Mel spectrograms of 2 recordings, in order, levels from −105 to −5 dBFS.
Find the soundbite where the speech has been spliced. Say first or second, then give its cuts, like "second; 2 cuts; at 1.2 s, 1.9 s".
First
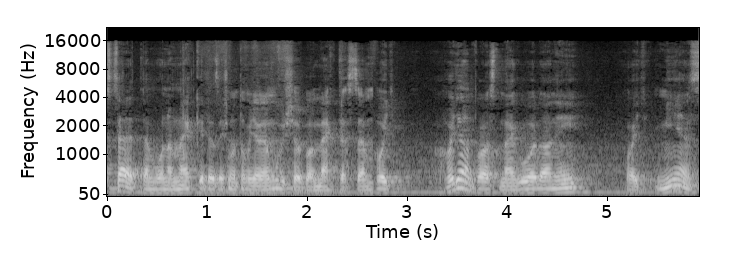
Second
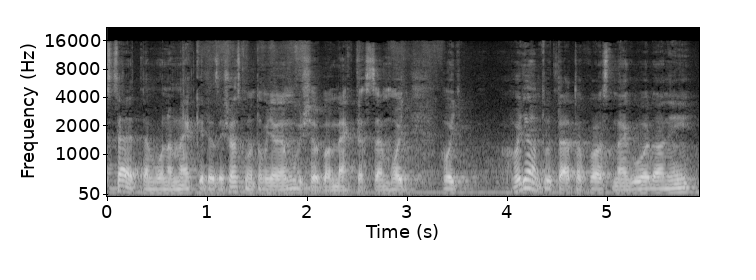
first; 3 cuts; at 1.2 s, 2.7 s, 3.7 s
